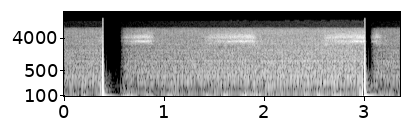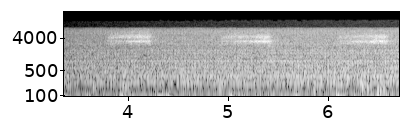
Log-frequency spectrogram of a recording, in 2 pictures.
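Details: Strange sounds from a Barn owl nest camera: a steady series of breathy, high hissing bursts, each about half a second, repeated every second or so beneath heavy low rumbling noise and two sharp clicks.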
